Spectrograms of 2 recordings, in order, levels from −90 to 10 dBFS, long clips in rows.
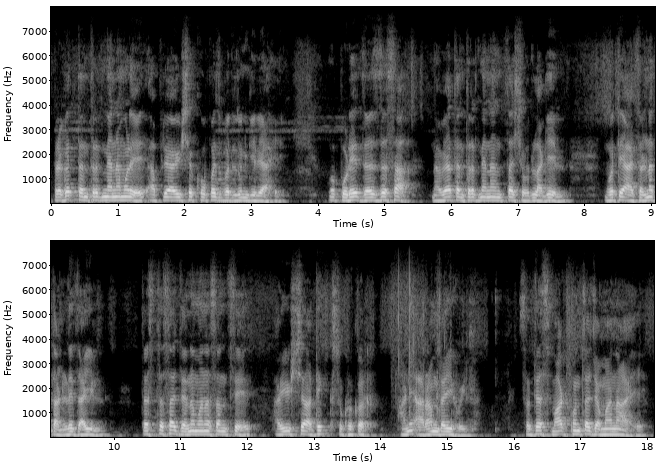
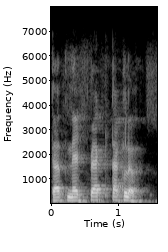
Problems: none marked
